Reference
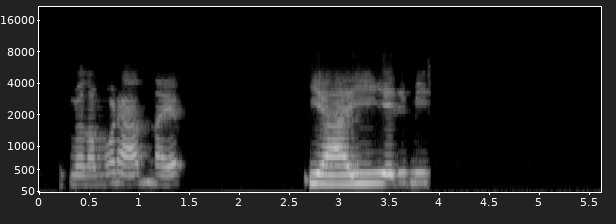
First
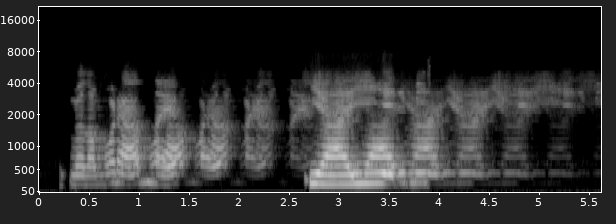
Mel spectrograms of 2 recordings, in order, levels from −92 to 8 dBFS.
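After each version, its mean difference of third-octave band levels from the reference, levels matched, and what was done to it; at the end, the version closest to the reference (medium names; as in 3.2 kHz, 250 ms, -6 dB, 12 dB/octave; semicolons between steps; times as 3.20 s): 3.0 dB: bass shelf 180 Hz -6 dB; on a send: repeats whose band climbs or falls 449 ms, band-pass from 870 Hz, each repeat 0.7 oct, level -2 dB; on the sum: trim +3 dB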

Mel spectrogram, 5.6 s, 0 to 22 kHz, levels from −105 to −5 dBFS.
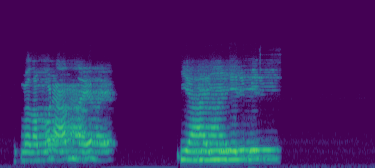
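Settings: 5.5 dB: reverse; compression 6:1, threshold -27 dBFS, peak gain reduction 12 dB; reverse; gated-style reverb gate 320 ms rising, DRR 3.5 dB; trim -6 dB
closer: first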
